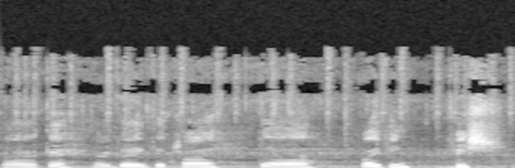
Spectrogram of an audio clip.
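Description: A woman's voice: a little high, fairly even intonation, measured pace, dark tone, slight background noise. A woman narrating a casual fishing vlog outdoors on a beach, cheerful and laughing often. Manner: cheerful, laughs often, mixes in Tagalog words. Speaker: vlogger filming a fishing trip. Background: background music.

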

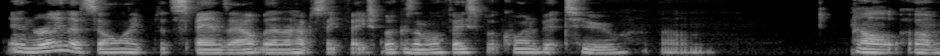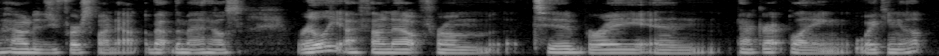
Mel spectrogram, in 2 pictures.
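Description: A man's voice: mid-range voice, flat delivery, moderate pace, vocal fry. A fifteen-year-old boy with a Southern US accent, talking nervously over his gameplay with many hesitations. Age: teen. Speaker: gamer applying to a server. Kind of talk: casual voice-over gameplay commentary.

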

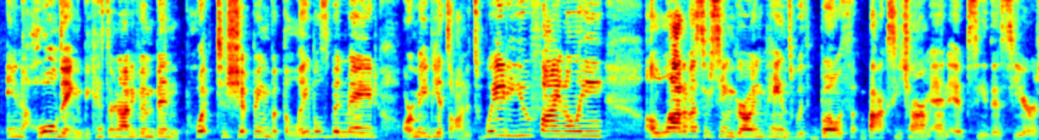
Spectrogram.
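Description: A woman in her thirties chatting through a makeup review vlog at home, bubbly and gushing, a little raspy from a cold. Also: fairly high pitch. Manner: bubbly, gushing, animated hand gestures. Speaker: beauty vlogger. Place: home room, indoors.

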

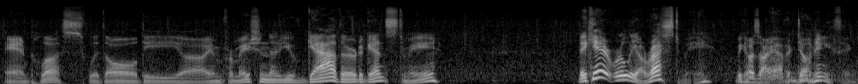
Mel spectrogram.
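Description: Unhinged serial killer, wildly swinging pitch. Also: male voice, big pitch swings, moderate pace, slight background noise. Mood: smug. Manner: theatrical, swinging between hushed whispers and manic outbursts. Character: unhinged gloating male serial killer, menacing, mocking, volatile. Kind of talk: ASMR horror audio roleplay acting.

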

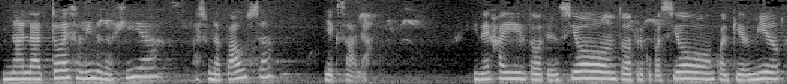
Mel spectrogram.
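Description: A woman leading a guided meditation, speaking calmly and soothingly with gentle pauses between phrases. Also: fairly high pitch, a little hiss or hum. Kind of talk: guided meditation, slow spoken instructions. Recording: long reverb with music behind.

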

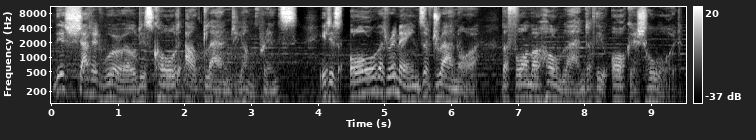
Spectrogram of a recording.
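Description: A woman voicing a devoted, coolly scheming sea-serpent sorceress in a fantasy game, in measured, formal speech. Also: rumbling low, animated, full character voice. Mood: portentous. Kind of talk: scripted fantasy game acting. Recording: music under the voice.

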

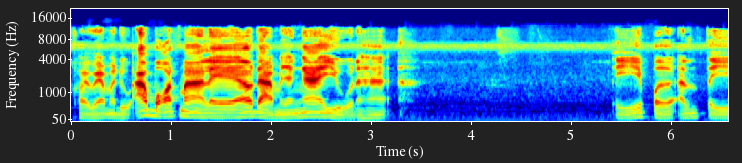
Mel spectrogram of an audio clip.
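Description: Deep-voiced man doing casual game commentary. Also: normal speed, pushed and bright. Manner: mouths sound effects, talks to himself while playing. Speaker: gaming video host. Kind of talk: casual live gameplay commentary.

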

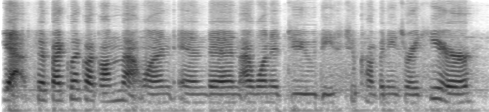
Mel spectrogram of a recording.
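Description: A woman on a conference call casually explaining a software problem as a trainee, informal and a little hesitant. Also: fairly low pitch, level tone, normal speed, highs cut off, a little hiss or hum. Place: conference call with screen share.

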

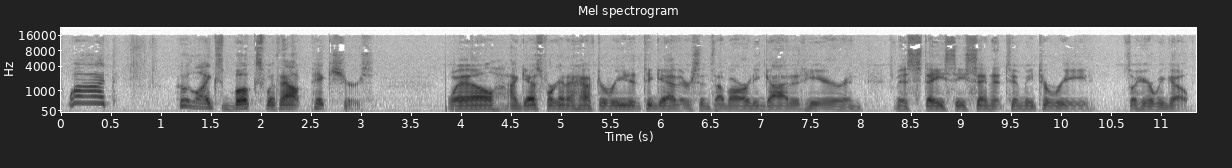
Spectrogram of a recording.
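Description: A middle-aged man reading a picture book aloud to children with theatrical, exaggerated dismay and astonishment. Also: lowish voice. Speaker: pastor reading to schoolchildren.

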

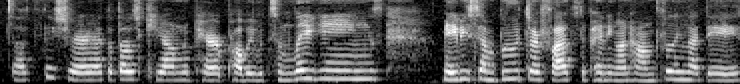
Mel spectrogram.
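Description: A young woman in a casual haul vlog, losing her voice and a bit sick, rambling in a bubbly way with lots of fillers, recorded on a webcam in her bedroom. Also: on the high side. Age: young adult. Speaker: vlogger. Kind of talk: casual haul video chat. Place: bedroom, indoors.

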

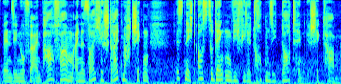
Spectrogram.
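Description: A woman's voice: sits low, lively intonation, moderate pace, noisy background. A woman playing a stern, resolute Jedi commander in a video game, serious and commanding. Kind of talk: dubbed video game cutscene acting.

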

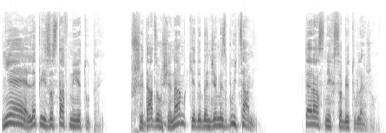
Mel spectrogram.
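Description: A man voicing an eager, bossy boy adventurer who talks with raised, breathless enthusiasm and a husky tone. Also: fairly high pitch, lively intonation, moderate pace, dry recording, pitched above the performer's own voice.

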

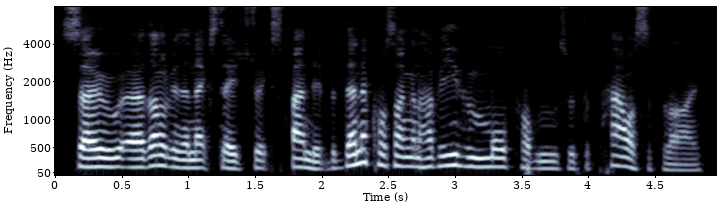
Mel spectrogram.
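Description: A man's voice: on the high side, fast, no room sound, studio quality. A British man presenting an electronics project in a casual, thinking-aloud way, demonstrating as he goes. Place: indoors at a workbench.

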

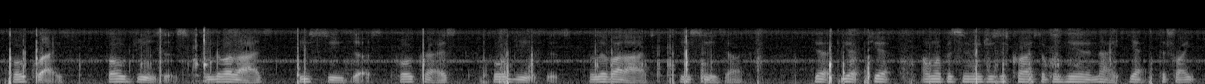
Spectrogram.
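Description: A man's voice: medium pitch, steady tone, moderate pace. A tired, yawning young man talking drowsily while lying in a small bedroom, then rapping verses into his webcam. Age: young adult. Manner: drowsy, mumbling, trailing off. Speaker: vlogger. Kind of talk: casual vlog with rapped verses. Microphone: webcam held close overhead. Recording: dull lo-fi webcam audio with noise.

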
